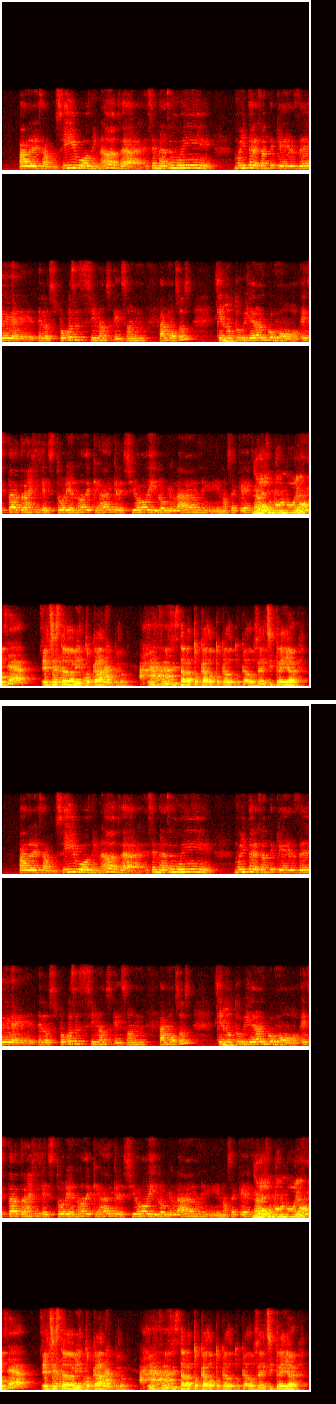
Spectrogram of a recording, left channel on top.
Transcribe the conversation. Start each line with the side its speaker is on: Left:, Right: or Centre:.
Left: padres abusivos ni nada, o sea, se me hace muy, muy interesante que es de, eh, de los pocos asesinos que son famosos,
Right: sí.
Left: que no tuvieron como esta trágica historia, ¿no? De que, ay, creció y lo violaron y no sé qué,
Right: No,
Left: ¿sabes?
Right: no, no,
Left: No,
Right: él, él-
Left: o sea, súper
Right: Él sí estaba bien
Left: normal.
Right: tocado, pero
Left: Ajá,
Right: él, él sí estaba tocado, tocado, tocado. O sea, él sí traía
